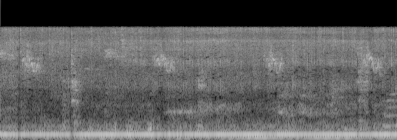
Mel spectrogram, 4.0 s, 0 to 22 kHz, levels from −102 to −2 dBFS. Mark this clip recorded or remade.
recorded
